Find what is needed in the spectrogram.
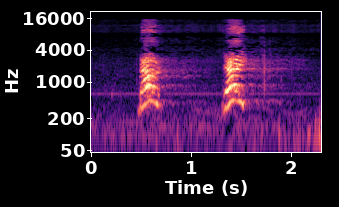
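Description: A dog barking twice, two short single barks about a second apart.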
